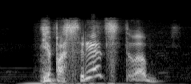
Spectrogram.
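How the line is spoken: Shout. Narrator (Russian): закричала она

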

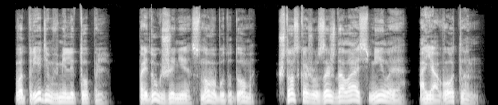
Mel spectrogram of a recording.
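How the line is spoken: Sighing, thoughtful. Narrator (Russian): вздохнул и потом сказал задумчиво

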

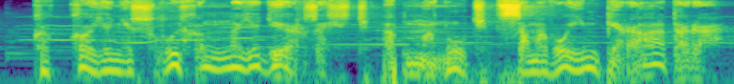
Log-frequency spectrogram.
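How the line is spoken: Courtiers whispering together. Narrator (Russian): зашептались придворные советники

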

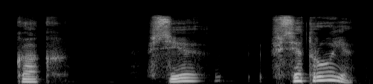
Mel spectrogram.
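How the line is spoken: Dejected question. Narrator (Russian): упавшим голосом спросила Катька

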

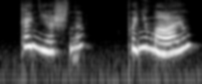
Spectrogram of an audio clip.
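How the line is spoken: Thin sharp little voice. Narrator (Russian): тонким острым голоском откликнулась ласточка

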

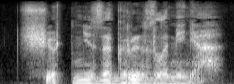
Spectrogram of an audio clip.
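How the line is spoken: Hoarse. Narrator (Russian): хрипло сказал

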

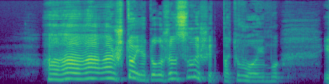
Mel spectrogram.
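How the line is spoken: Frightened, wary. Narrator (Russian): испуганно насторожился Пончик

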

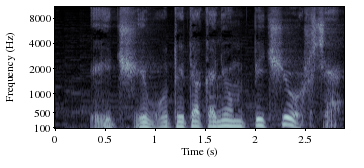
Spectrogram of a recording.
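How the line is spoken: Giantess grumbling. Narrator (Russian): проворчала великанша

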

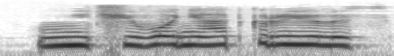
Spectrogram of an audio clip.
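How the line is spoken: Shouted. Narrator (Russian): крикнула Арина

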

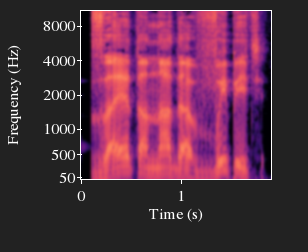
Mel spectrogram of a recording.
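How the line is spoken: Joyful. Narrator (Russian): радостно подмигнул черт

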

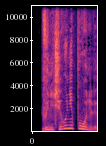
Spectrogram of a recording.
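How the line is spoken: Indignant exclamation. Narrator (Russian): с возмущением воскликнула Сима

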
